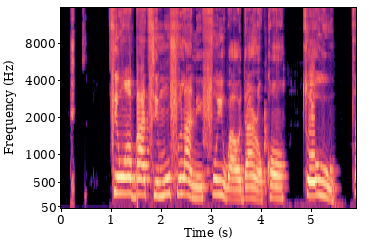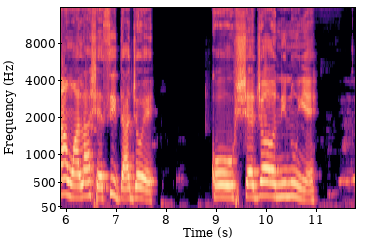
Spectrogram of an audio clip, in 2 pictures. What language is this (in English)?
Yoruba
